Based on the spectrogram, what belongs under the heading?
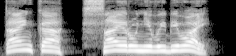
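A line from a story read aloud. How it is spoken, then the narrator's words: Shouting across shop. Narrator (Russian): Иногда продавщица кричала кассирше через весь магазин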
